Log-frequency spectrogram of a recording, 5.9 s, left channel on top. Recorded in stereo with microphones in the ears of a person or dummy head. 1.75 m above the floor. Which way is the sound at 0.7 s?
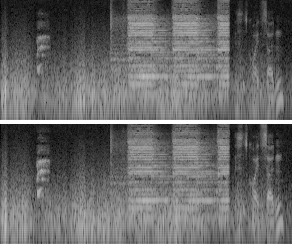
30° right (ahead or behind).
